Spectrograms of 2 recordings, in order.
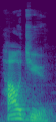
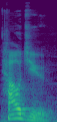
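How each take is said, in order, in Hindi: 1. शब्द घटाकर और आपस में जोड़कर बोले जाते हैं। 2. शब्द घटाकर और आपस में जोड़कर बोले जाते हैं।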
